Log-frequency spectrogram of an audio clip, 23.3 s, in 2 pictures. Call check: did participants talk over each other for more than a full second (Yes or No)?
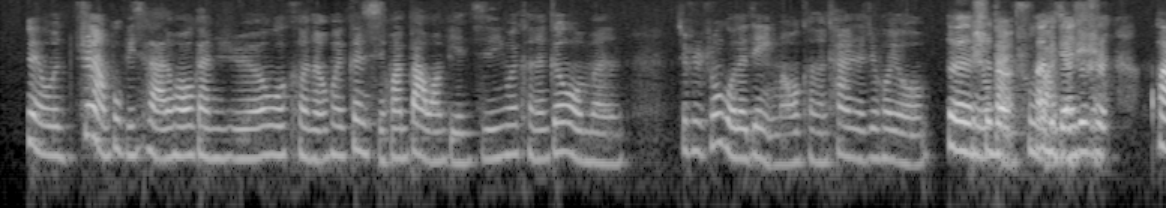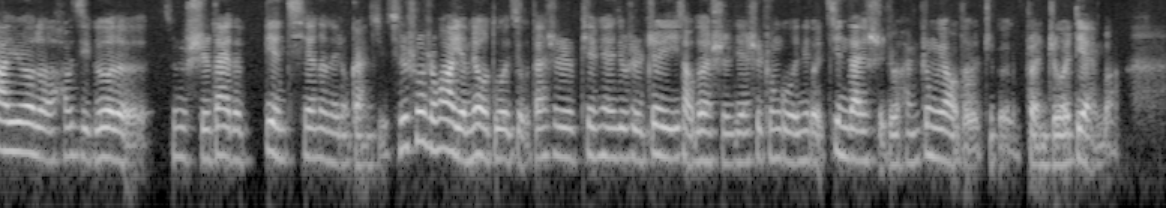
Yes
